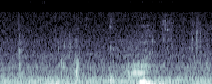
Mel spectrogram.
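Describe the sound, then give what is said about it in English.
A quiet sip of sweet, fruity-smelling wine: soft wet mouth noises build to one brief slurp near the middle, then taper off. No one speaks. “Whew give it another sip.”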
